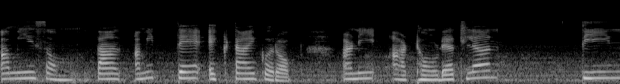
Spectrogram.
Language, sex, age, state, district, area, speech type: Goan Konkani, female, 18-30, Goa, Salcete, rural, spontaneous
